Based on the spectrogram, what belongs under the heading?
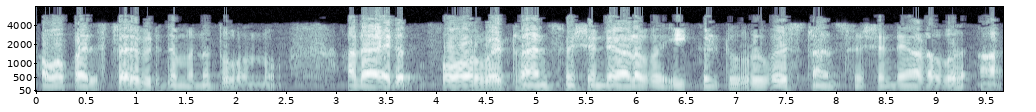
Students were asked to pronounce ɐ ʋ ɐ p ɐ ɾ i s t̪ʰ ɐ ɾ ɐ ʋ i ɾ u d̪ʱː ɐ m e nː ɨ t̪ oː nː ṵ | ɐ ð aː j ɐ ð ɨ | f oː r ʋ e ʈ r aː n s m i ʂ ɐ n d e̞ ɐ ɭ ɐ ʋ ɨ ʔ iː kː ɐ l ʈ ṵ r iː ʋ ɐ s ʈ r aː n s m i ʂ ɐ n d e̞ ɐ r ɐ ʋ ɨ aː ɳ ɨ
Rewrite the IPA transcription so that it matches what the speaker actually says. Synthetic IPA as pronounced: ɐ ʋ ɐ p ɐ ɾ i s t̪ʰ ɐ ɾ ɐ ʋ i ɾ u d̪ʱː ɐ m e nː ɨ t̪ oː nː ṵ | ɐ ð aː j ɐ ð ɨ | f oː r ʋ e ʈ r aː n s m i ʂ ɐ n d e̞ ɐ ɭ ɐ ʋ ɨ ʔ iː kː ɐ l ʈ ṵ r i ʋ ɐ s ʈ r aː n s m i ʂ ɐ n d e̞ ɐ ɭ ɐ ʋ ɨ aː ɳ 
